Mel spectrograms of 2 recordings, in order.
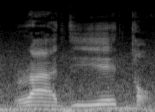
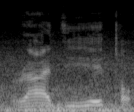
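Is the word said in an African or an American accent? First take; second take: African; African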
